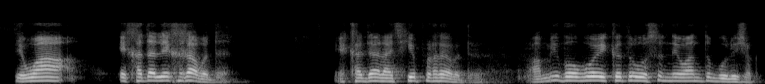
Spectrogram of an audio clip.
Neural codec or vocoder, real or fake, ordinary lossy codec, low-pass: codec, 24 kHz, 0.5 kbps, DualCodec; fake; Opus, 24 kbps; 7.2 kHz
